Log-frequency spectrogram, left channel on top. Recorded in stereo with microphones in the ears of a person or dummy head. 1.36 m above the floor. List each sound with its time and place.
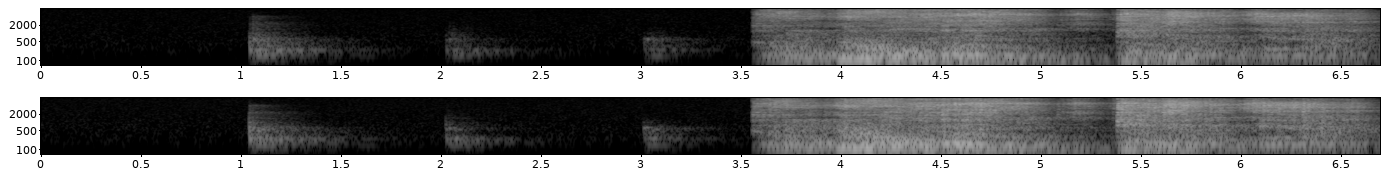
1.0 s footsteps: 60° right (ahead or behind), 4 m; by 3.1 s 65° right (ahead or behind), 5 m
3.5 s tearing paper: 35° right (ahead or behind), 3 m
